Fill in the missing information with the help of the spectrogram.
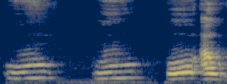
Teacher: होठों की जो आकृति, होठों की जो आकृति बनती है वो गोल बनती है। वर्त का आकार होता है। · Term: वर्तमुखी स्वर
